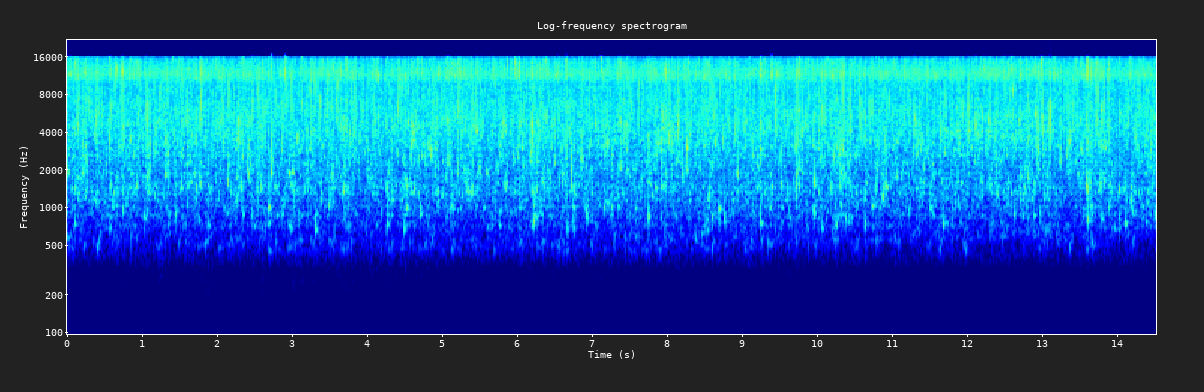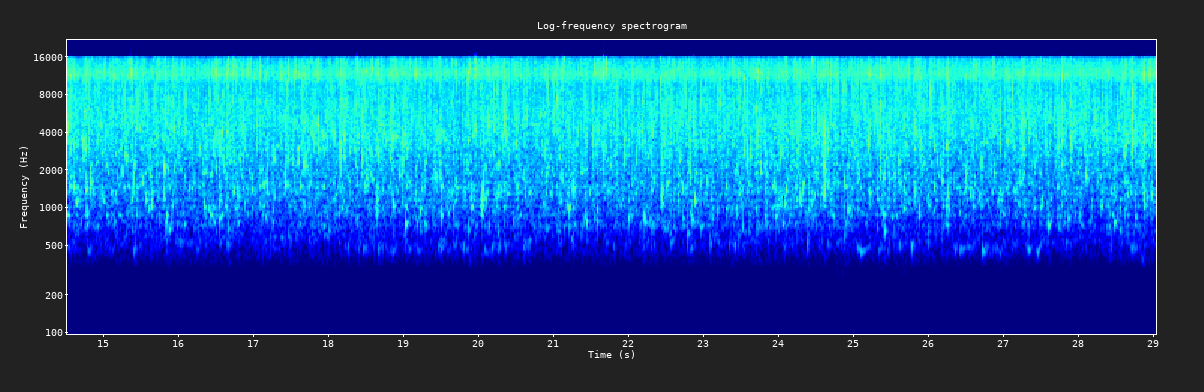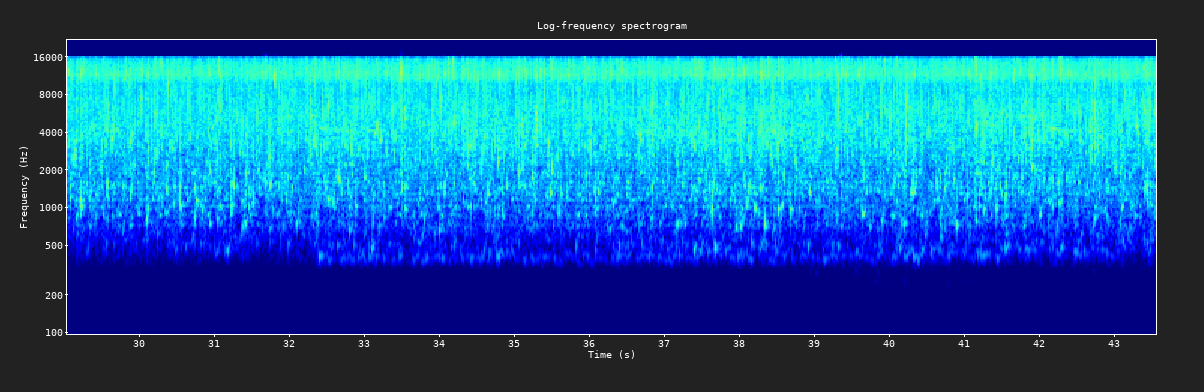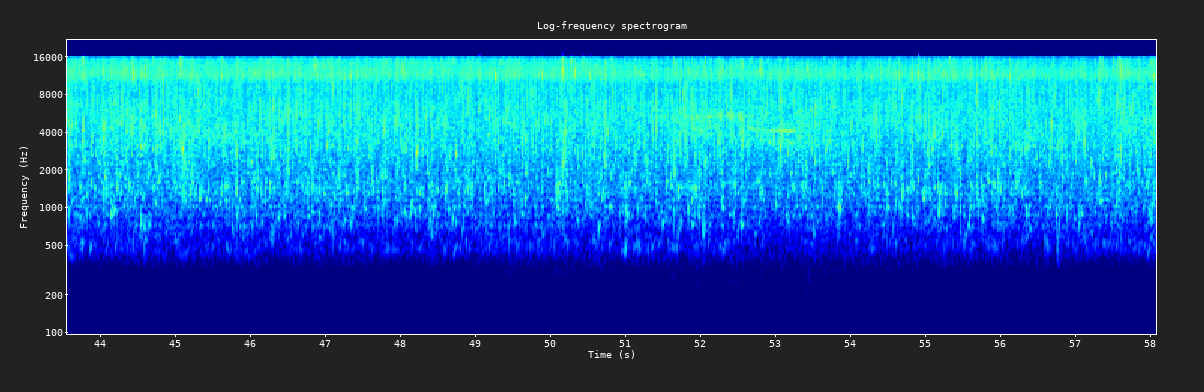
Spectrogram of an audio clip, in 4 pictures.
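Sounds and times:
small waterfall splashing: 0:00.0 - 0:58.0.

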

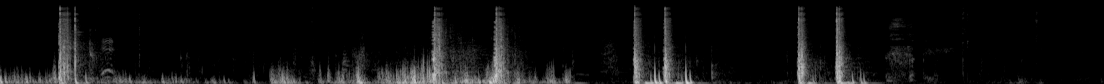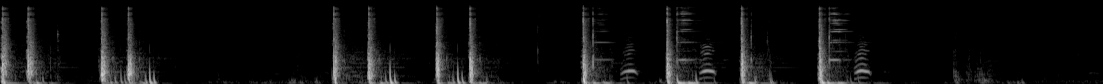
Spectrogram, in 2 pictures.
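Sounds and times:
ringing gunshots: 0:16.9 - 0:19.8.

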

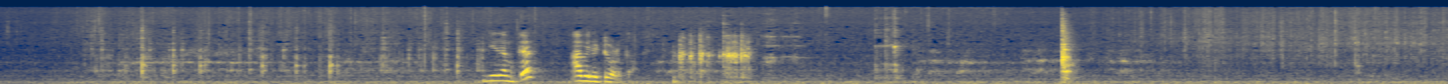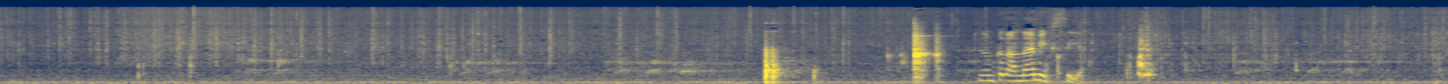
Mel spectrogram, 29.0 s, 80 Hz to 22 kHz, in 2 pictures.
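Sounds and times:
oil sizzling in a frying pan: 0:00.0 - 0:28.9.

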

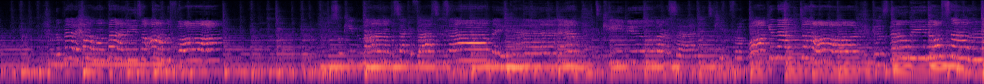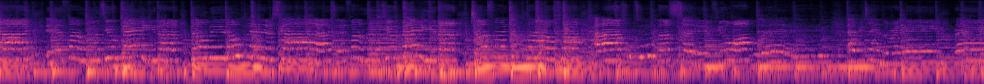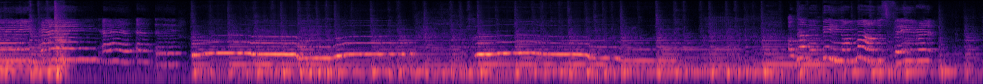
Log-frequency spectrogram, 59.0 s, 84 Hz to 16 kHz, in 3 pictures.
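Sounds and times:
acoustic guitar: 0:00.0 - 0:59.0
woman singing: 0:00.5 - 0:04.7, 0:06.4 - 0:58.3.

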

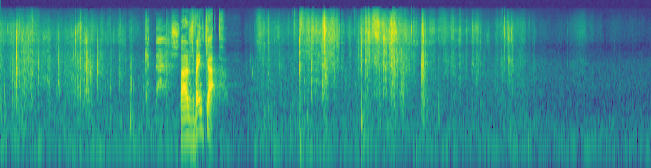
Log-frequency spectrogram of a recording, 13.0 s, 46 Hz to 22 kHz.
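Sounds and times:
sheet music pages rustling: 0:00.0 - 0:02.8, 0:05.0 - 0:10.8.

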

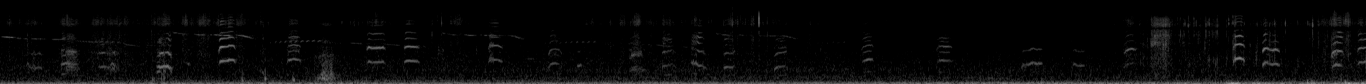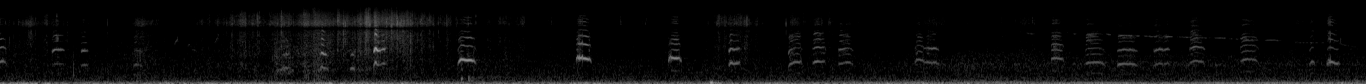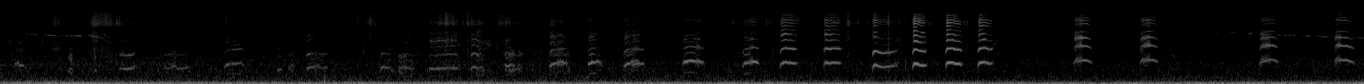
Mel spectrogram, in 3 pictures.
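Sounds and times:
scuffling in dry leaves: 0:00.0 - 0:08.9, 0:11.2 - 0:22.4, 0:26.5 - 0:33.0, 0:34.4 - 0:37.9
magpie calling: 0:00.0 - 0:09.6, 0:15.8 - 0:18.6, 0:19.4 - 0:19.6, 0:20.4 - 0:23.2, 0:23.9 - 0:37.4, 0:38.0 - 0:39.0, 0:39.8 - 0:40.9.

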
